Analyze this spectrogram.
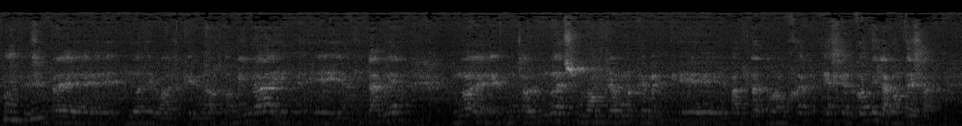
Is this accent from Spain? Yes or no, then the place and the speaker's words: yes; Basque Country, Spain; yo me siento tan perplejo como vasco.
